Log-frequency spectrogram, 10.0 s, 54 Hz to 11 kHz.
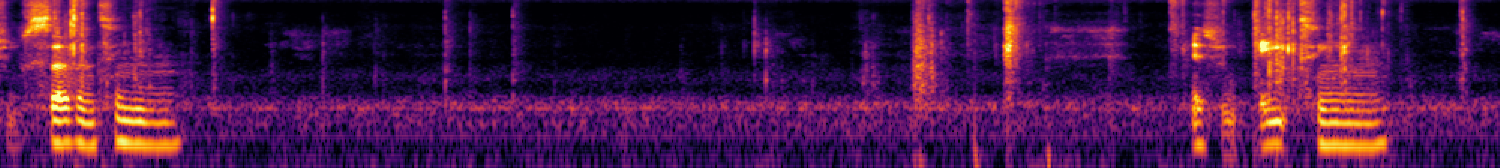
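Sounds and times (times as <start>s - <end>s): low steady hum: 0.0s - 10.0s
plastic cases being handled: 0.1s - 3.7s, 4.5s - 10.0s.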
